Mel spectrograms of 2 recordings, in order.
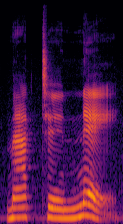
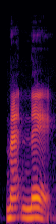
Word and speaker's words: matinee: e at the end sounds like a y matinee matinee a matinee is an early showing that could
